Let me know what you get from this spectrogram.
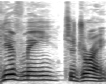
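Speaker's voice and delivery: soft, gentle, kind, compassionate tone. Retelling the story, voicing the one who asks her for a drink, kind and compassionate. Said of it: "in a kind, compassionate way".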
